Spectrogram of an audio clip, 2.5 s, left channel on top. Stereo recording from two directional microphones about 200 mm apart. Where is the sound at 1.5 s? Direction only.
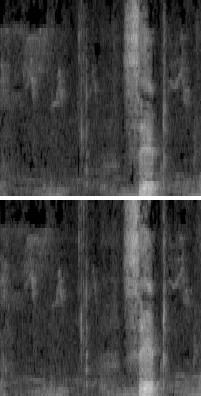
35° right (ahead or behind).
